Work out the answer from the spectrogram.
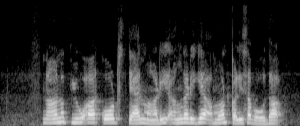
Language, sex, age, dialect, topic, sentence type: Kannada, female, 56-60, Central, banking, question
